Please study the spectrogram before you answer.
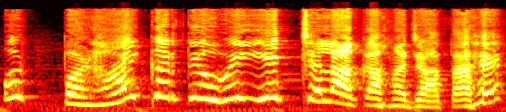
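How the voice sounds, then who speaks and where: A woman playing an exasperated, sharp-tongued Indian mother who scolds and nags with theatrical sarcasm in a comic audio drama. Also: very high voice, big pitch swings, moderate pace, soft background music, voice pushed up, full character voice. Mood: sarcastic.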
